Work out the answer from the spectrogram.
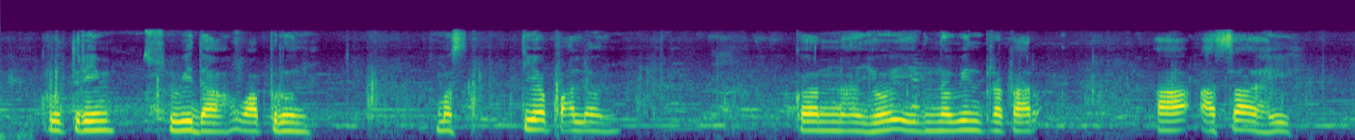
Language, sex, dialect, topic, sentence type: Marathi, male, Southern Konkan, agriculture, statement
